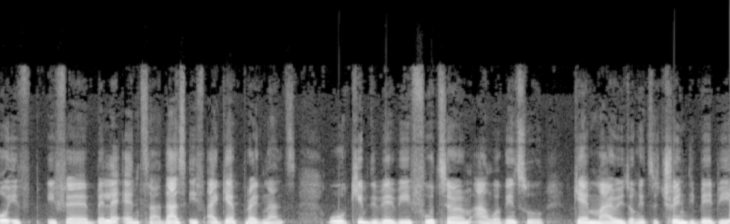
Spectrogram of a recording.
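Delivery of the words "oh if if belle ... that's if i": ordinary delivery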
